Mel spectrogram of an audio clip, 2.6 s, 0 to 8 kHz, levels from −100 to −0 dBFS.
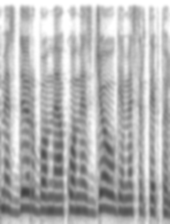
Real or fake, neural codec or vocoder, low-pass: real; none; 7.2 kHz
